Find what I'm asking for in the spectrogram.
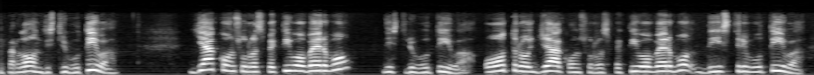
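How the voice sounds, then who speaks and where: A woman teaching an online grammar class, talking quickly and chattily as she quizzes students by name. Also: fairly high pitch, dry recording. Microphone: computer mic on a video call.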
